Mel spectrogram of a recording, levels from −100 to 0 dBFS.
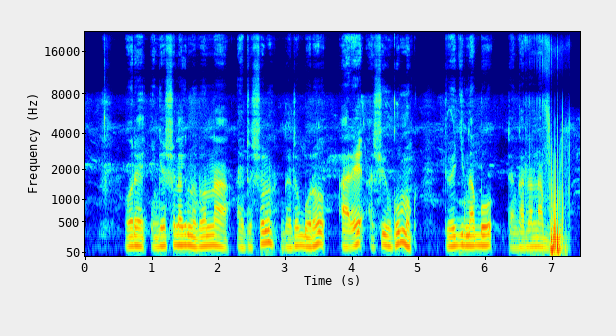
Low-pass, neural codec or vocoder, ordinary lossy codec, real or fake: none; none; none; real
